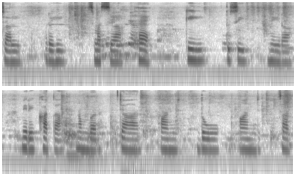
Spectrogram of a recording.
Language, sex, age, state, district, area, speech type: Punjabi, female, 45-60, Punjab, Fazilka, rural, read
